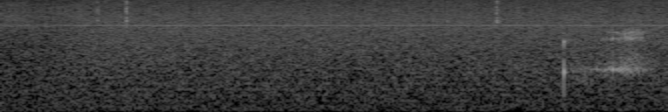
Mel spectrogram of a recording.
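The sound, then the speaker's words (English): A steady hiss of background noise, then a single sharp mouse click near the end, followed by a faint softer click. No one speaks. “Yeah, because I hear you clicking in the background.”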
